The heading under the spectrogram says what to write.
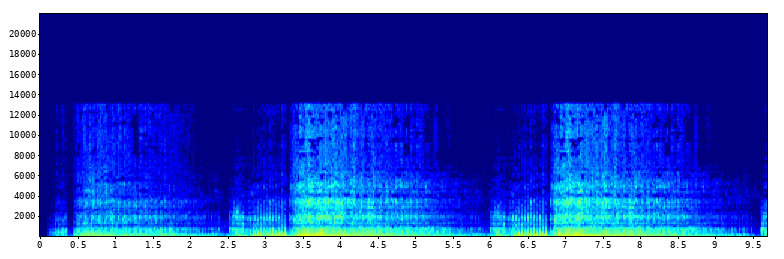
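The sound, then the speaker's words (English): A black panther lets out deep, rumbling roars, several long loud bellows in a row with brief gaps between them, powerful, with no one talking. “That's definitely a roar. Yeah. So Black Panthers, not purrers.”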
